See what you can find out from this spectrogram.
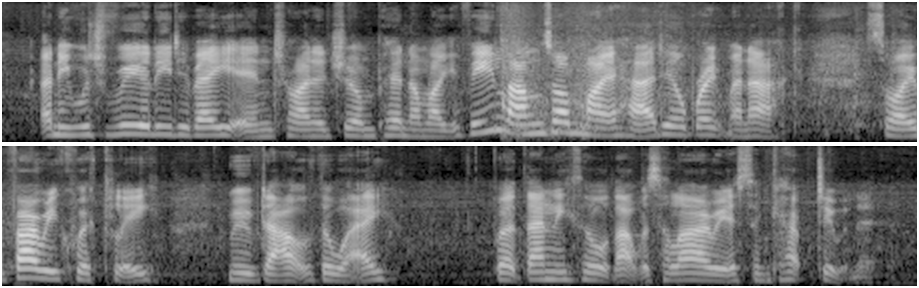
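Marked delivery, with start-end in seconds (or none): none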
